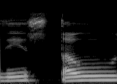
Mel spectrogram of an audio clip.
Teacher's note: زال کو نرمی کے ساتھ سین کے ساتھ ملائیں گے، سین سیٹی والا حروف ہے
